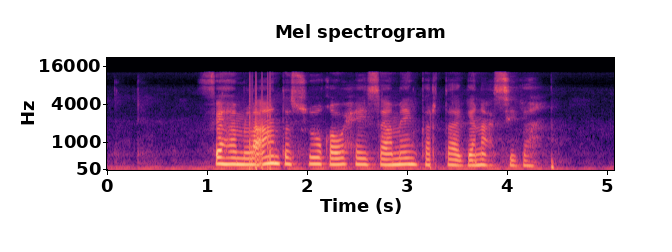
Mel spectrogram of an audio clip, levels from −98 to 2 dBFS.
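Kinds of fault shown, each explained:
Processor overload crackle: From 1.43 to 1.63 s a gritty, tearing crackle sits on top of the speech, then stops. The processing could not keep up with its deadlines, so a run of several buffers, each only a few milliseconds long, went out late. Every missed buffer was filled with a replay of stale audio with hard edges at both ends, and that rapid string of discontinuities is heard as the crackle.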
